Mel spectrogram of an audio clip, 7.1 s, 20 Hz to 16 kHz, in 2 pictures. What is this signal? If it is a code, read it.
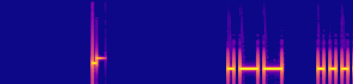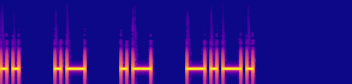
Morse code, heard as a keyed tone, about 20 wpm, spaced as for 15 wpm, 700 Hz. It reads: W5AAC
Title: 154 Lesson 25g - Letter p - Call Signs 20wpm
